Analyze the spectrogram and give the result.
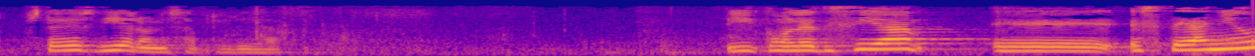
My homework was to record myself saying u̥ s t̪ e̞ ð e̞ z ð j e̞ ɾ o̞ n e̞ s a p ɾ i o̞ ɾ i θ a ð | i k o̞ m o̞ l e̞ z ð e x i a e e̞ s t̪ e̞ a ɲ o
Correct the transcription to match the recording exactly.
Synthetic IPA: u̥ s t̪ e̞ ð e̞ z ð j e̞ ɾ o̞ n e̞ s a p ɾ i o̞ ɾ i ð a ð | i k o̞ m o̞ l e̞ z ð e θ i a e e̞ s t̪ e̞ a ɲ o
